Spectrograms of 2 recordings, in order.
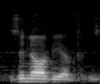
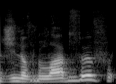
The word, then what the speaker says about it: Zinoviev: UBCS survivors are exploited by Umbrella's official observer of the situation, Nikolai Zinoviev. It's Zinoviev, it's not Zinovlov, it's Zinoviev. Get your localizations straight, please.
